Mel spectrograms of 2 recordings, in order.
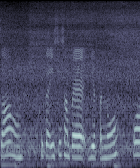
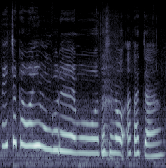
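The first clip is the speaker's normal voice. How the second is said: excited anime fan; 5 semitones higher, 9 dB louder than usual. Real, not acted. Gushing over the harvest.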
